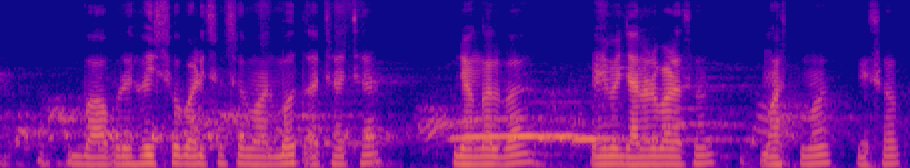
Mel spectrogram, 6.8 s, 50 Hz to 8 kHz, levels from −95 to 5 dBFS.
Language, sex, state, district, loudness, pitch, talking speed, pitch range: Bhojpuri, male, Bihar, Gopalganj, -36 LUFS, 135 Hz, 175 wpm, 130-145 Hz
